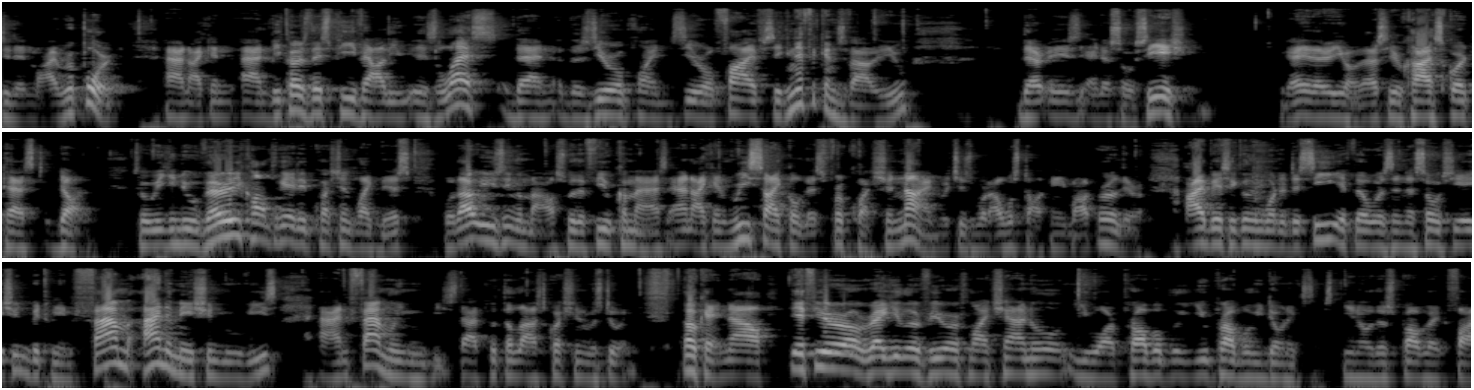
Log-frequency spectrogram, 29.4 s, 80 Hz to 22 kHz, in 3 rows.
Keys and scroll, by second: 0.0-1.2 typing, 2.4-6.9 typing, 6.3 ctrl+h, 10.3 alt+Tab, 10.4-11.6 typing, 13.1 alt+Tab, 13.8-18.2 typing, 19.4-24.2 typing, 25.4 alt+4, 27.3 alt+Tab, 27.9-29.3 typing.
